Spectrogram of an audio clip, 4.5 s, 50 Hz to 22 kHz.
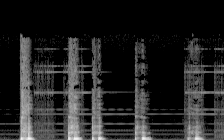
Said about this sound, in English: Ooh, it's that cheesy sound effect of a 1980s-style landline. The kind of phone no one has anymore, but I couldn't be asked to get a more up-to-date sound effect.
